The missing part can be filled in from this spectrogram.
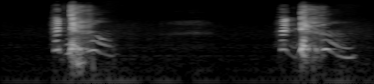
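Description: Two high-pitched sneezes, each a quick voiced intake followed by a sharp explosive burst, with a brief quiet gap between them.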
